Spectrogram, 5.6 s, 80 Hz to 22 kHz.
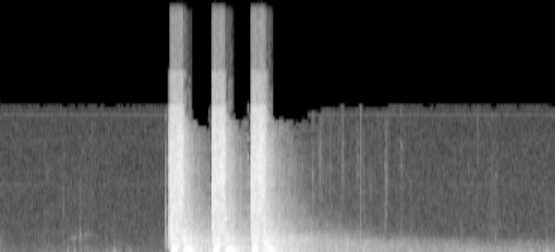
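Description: Panzer BP-12 semi-automatic 12-gauge bullpup shotgun firing three quick shots about half a second apart, starting nearly two seconds in, with the reports fading away over the next couple of seconds. It is shooting light number 7 steel shot and cycling each round without a hitch.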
